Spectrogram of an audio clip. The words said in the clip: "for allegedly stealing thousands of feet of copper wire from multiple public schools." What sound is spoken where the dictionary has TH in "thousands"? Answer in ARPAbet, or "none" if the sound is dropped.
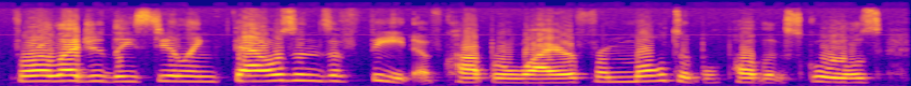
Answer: TH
